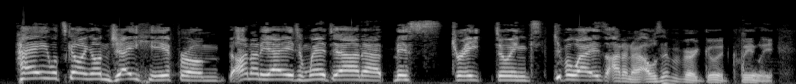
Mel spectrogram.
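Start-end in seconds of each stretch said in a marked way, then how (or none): 0.2-6.2 put-on radio promo voice, much higher, louder, slower. Showing how a radio host sounds doing a promo: radio promo voice, octaves higher. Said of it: "increase your voice a couple octaves".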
